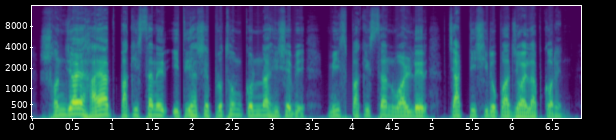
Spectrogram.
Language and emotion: Bengali, neutral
